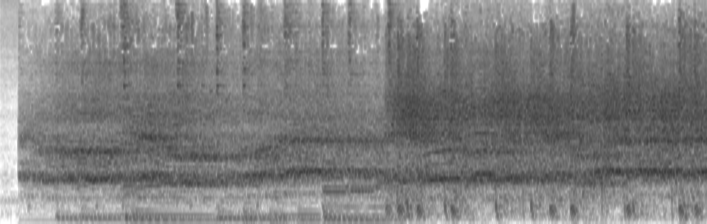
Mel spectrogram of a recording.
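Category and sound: crowd, stadium spectators cheering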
